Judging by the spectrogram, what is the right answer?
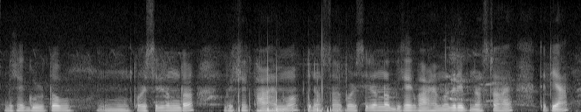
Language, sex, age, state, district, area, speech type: Assamese, male, 18-30, Assam, Dhemaji, urban, spontaneous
